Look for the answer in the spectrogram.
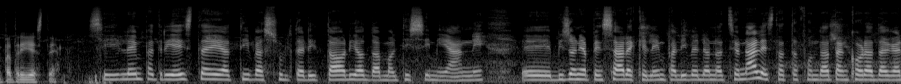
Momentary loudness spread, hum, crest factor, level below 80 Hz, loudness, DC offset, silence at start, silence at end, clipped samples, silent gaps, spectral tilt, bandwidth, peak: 8 LU; none; 20 dB; -58 dBFS; -26 LUFS; under 0.1%; 0 s; 0 s; under 0.1%; none; -3.5 dB/octave; 16 kHz; -8 dBFS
